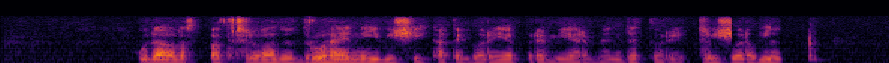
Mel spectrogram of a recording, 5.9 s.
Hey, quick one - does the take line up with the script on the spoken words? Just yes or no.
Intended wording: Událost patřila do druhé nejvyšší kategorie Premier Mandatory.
no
